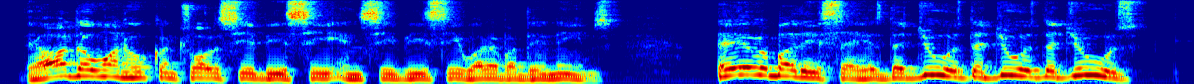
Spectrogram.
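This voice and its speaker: This man speaks very fast with an Arabic accent, a fairly high pitch and very wide pitch swings. His tone is dark, mellow and somewhat breathy, with very even loudness. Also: very clean recording, silent background. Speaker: religious debate livestream host. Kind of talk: heated debate. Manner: animated, insistent; halting, many fillers.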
